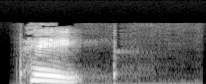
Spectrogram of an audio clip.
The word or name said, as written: pape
